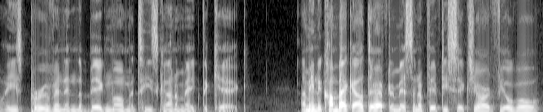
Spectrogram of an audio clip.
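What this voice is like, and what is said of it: Voice sounds a little off. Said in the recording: “my voice sounds a little off right now”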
